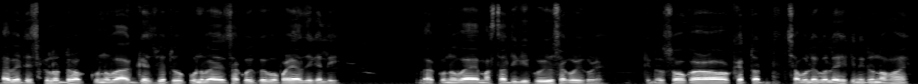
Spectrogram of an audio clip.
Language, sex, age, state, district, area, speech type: Assamese, male, 60+, Assam, Charaideo, urban, spontaneous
